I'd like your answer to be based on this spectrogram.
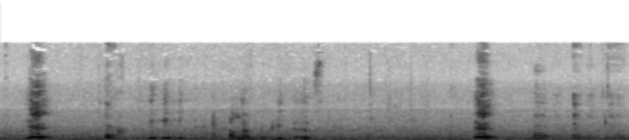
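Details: Infant boy laughing at his own hiccups, with deep chest movements: repeated sudden short hiccup sounds, about seven in six seconds, some with a small squeaky catch.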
